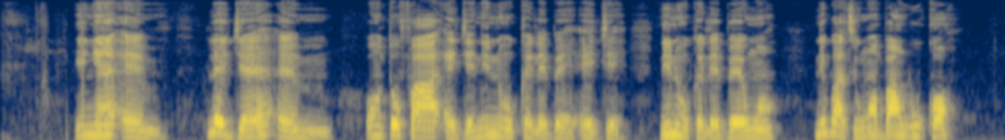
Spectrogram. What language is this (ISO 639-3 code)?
yor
